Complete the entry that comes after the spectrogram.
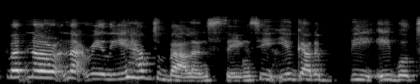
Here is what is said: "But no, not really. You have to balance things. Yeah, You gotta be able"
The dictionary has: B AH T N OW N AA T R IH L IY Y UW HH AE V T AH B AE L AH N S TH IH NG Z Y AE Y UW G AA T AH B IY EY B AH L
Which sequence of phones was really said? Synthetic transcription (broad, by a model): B AH T N OW N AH T R IH L IY Y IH HH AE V T AH B AE L AH N S TH IH NG Z Y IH Y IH G AA T AH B IY EY B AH L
